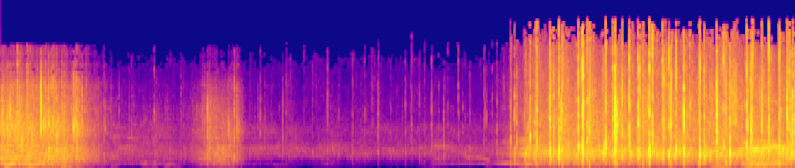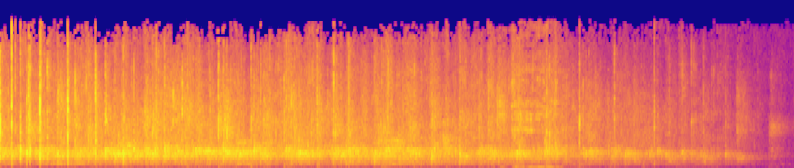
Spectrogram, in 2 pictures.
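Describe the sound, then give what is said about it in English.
A large church audience stands and breaks into sustained, loud applause to honor a preacher as he comes forward, after a brief quiet pause, the dense clapping holding steady for about ten seconds with some voices mixed in. “If the offering's as good as the applause, we're going to be so happy.”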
